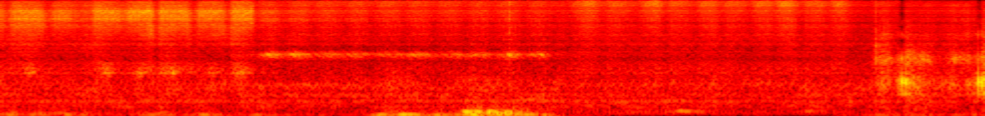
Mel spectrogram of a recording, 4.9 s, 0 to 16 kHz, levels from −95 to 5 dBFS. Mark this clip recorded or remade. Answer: remade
